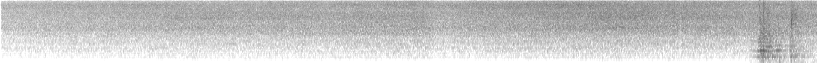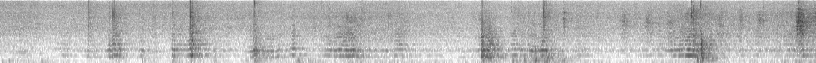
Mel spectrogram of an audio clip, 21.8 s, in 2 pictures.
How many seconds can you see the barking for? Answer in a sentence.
The barking can't be heard in this clip.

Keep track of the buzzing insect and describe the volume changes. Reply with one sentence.
The loudness of the buzzing insect goes up.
